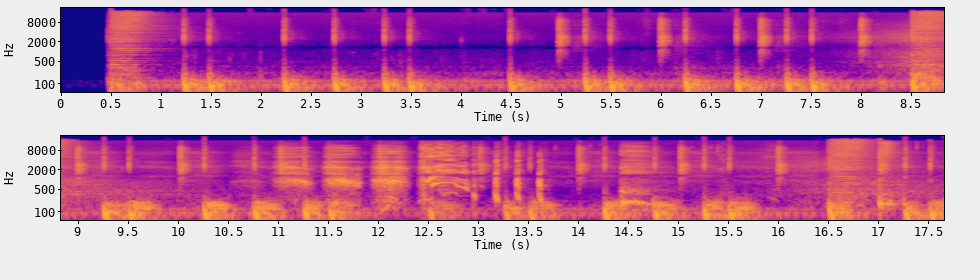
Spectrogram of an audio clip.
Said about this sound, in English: I never noticed that breathing until the headphones right now. Same. Yeah, I didn't notice until right now.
